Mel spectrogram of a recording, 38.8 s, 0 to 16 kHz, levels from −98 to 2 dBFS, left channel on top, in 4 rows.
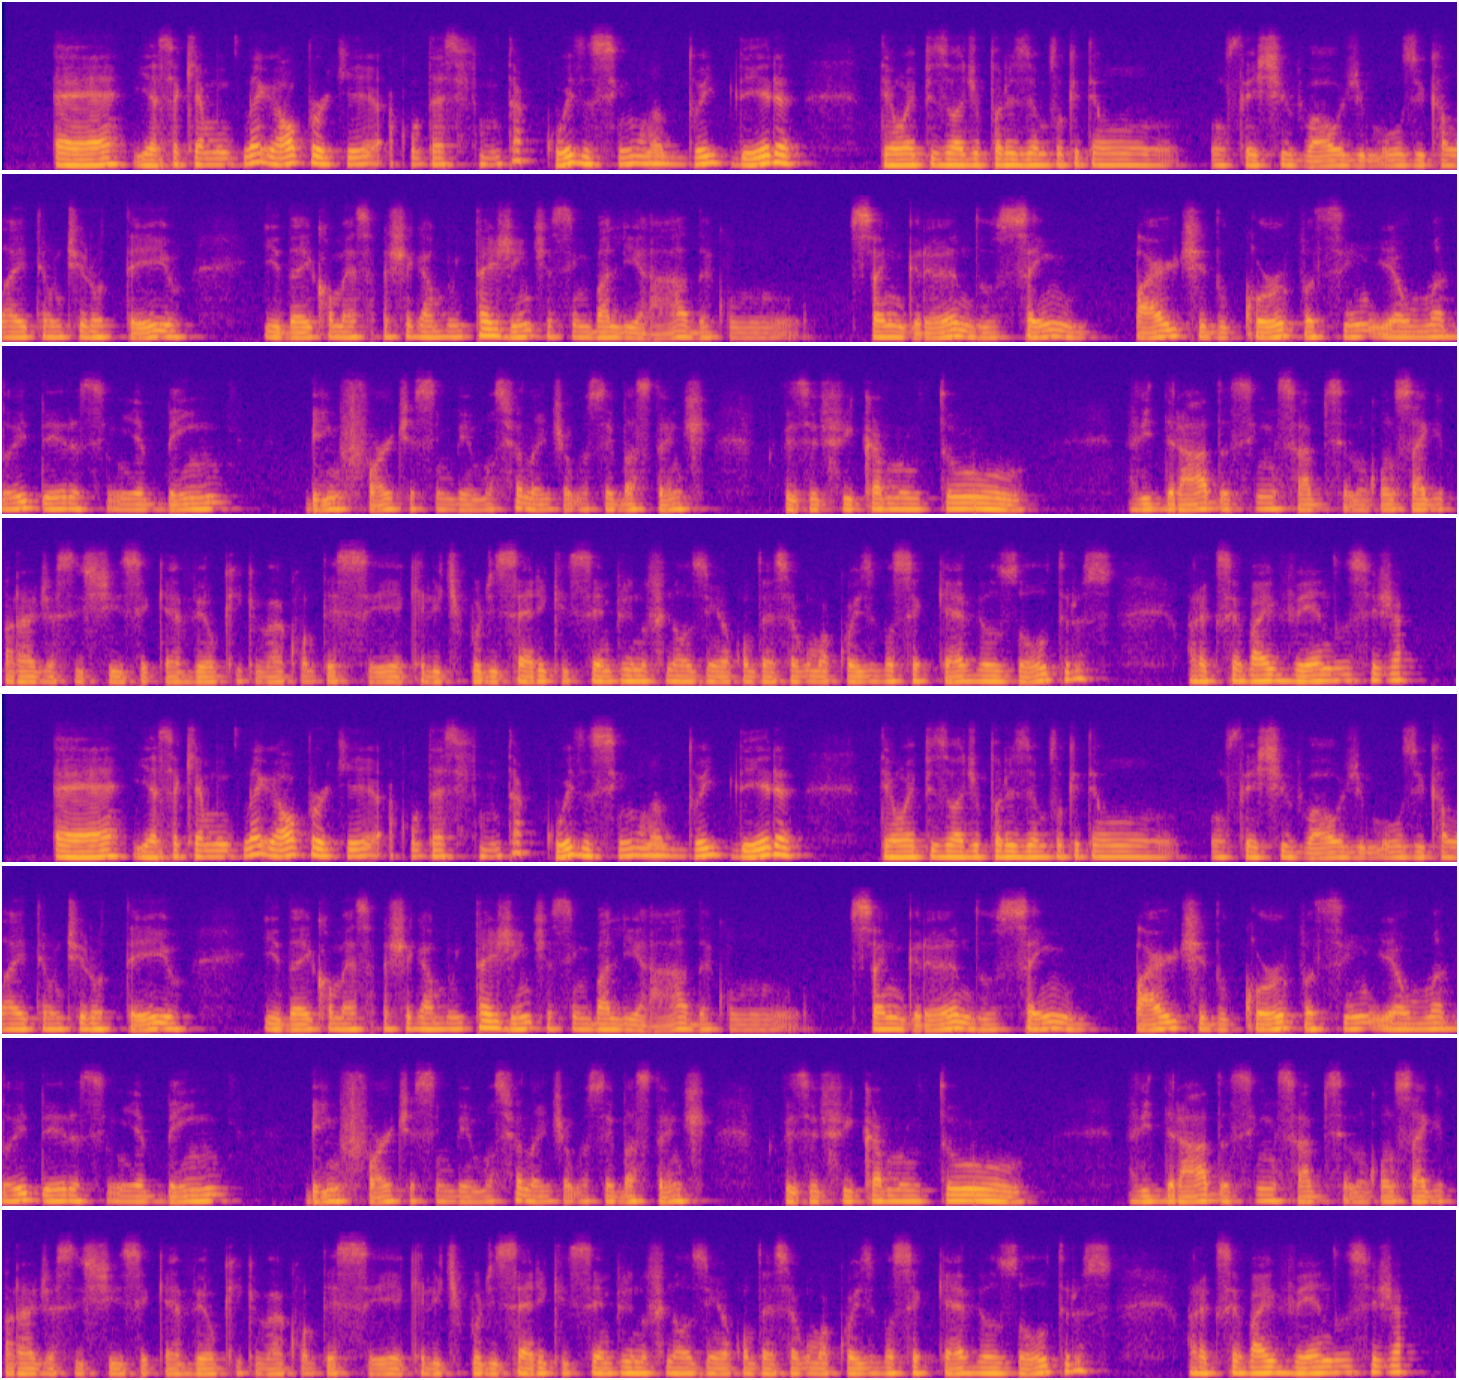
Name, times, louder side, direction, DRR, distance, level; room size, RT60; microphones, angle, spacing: voice 1, 0.3-5.3 5.9-10.9 11.4-15.0 15.4-16.9 17.3-20.9 21.4-24.1 24.6-26.2 26.9-38.4, equal, ahead, 0.4 m, -23 dB
6.6 x 5.7 x 5.4 m
head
